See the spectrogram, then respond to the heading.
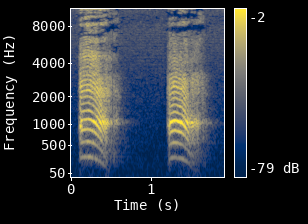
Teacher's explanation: so your lips are open and your tongue is down and your tongue is tense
